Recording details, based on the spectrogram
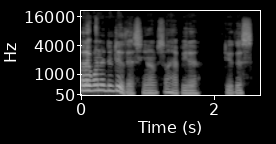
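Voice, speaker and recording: A soft-spoken man with a mellow, relaxed tone and very lively pitch movement, chatting in a casual ASMR style. He sounds tired and hushed, murmuring to himself close to the mic in a dry recording. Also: fast, no echo. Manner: hushed, musing to self while counting pieces. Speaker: ASMR video creator.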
